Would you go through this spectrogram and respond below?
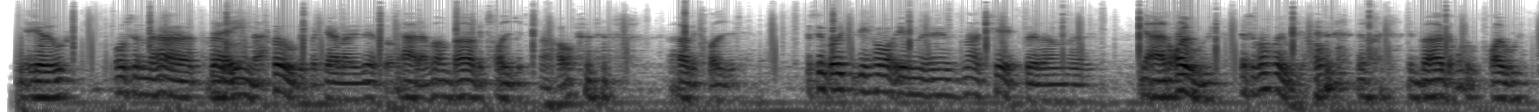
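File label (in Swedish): Röke Skåne, Svenska sagor dialekter; Folkminnen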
